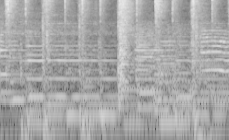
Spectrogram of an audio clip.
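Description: Recorded music played from DJ decks in a continuous DJ mix, with a bass line and a beat.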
